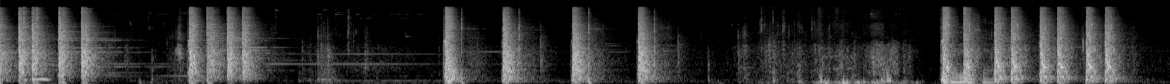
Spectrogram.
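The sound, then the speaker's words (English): Gunfire from tactical shooting footage comes in many rapid, sharp bursts of two to four shots, separated by short quiet gaps, with bright metallic clangs ringing among the shots. “y'all want to see Terran shoot? Let's watch Terran shoot.”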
